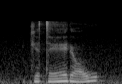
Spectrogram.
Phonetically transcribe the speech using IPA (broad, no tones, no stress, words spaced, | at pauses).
kʲɛteː ɾʲɔw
